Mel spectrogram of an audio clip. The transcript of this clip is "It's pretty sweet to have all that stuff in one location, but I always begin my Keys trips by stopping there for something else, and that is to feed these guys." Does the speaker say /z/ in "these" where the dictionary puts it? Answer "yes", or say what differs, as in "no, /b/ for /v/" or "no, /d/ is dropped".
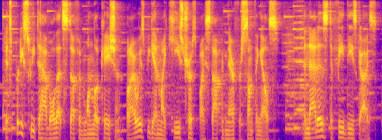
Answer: yes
